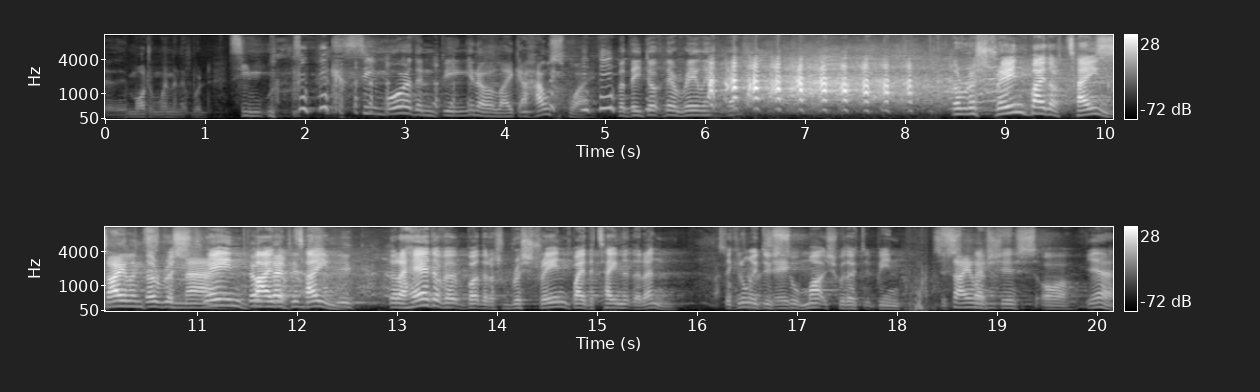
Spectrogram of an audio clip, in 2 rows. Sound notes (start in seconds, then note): 6.2 laughing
